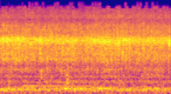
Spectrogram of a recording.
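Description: Vam fish fries on its side in hot oil in a pan, a dense, loud, even sizzle and crackle held close throughout the short stretch with no voices.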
